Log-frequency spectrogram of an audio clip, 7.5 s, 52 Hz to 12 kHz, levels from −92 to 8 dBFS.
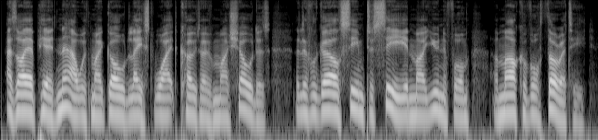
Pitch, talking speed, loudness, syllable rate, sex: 135 Hz, 210 wpm, -18 LUFS, 5.9 syllables/s, male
